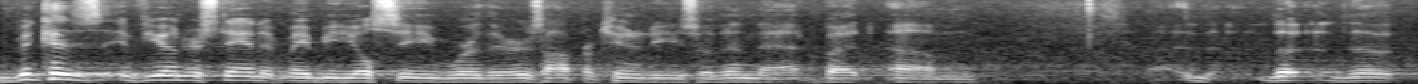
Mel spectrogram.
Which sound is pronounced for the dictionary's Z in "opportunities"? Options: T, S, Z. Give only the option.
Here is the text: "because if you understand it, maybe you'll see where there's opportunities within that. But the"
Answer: Z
